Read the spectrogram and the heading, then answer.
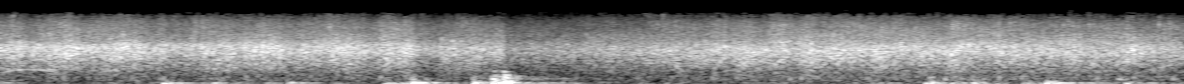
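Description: Steady audience applause, a dense wash of many hands clapping at a constant loudness for the whole stretch, with no voices standing out above it.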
